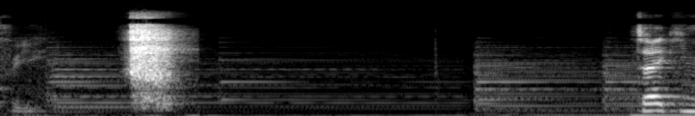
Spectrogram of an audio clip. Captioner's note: slurping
